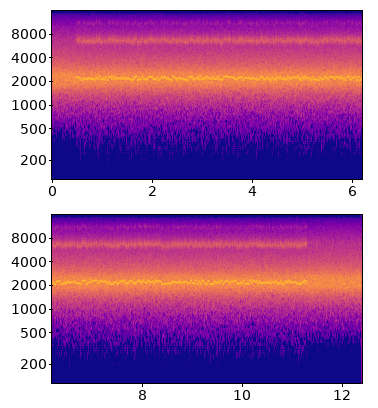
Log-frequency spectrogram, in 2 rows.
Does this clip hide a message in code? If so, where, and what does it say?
Yes: multi-tone FSK (Olivia or MFSK type), about 250 Hz wide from 0.5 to 11.4 s, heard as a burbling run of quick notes, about 31.25 baud, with heavy radio static and a narrow filter.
